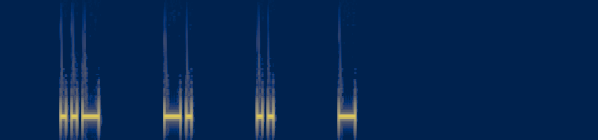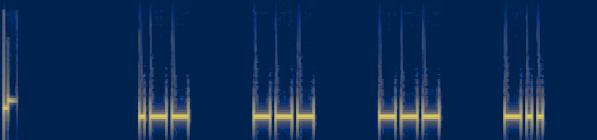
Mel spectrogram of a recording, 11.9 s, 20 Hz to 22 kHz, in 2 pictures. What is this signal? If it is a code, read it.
Morse code, heard as a keyed tone, about 22 wpm, spaced as for 10 wpm, 700 Hz. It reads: UNIT WOOD
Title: 4x Character Spacing - Top 500 Words - 22wpm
